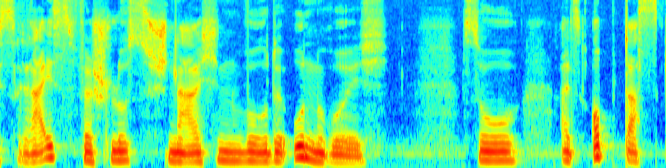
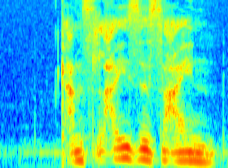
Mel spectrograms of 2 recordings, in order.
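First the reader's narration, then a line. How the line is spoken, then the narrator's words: Whispered. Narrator (German): flüsterte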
